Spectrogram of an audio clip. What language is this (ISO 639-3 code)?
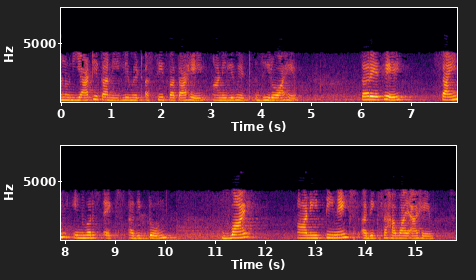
mar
